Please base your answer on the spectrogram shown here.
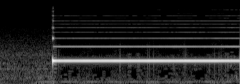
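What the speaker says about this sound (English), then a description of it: "And once you hear the tone, release those two buttons, the unit will reset" A Zebra MP7000 scanner sounds a loud, steady electronic reset tone that starts abruptly and holds unbroken to the end, alone in a quiet room.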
